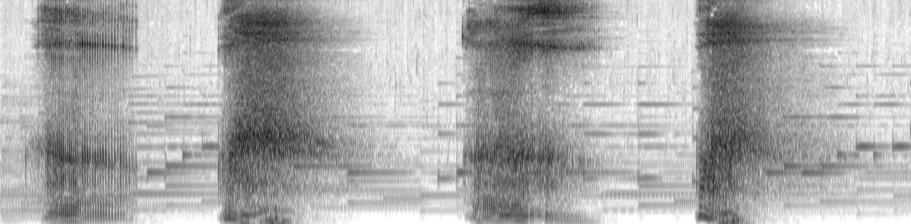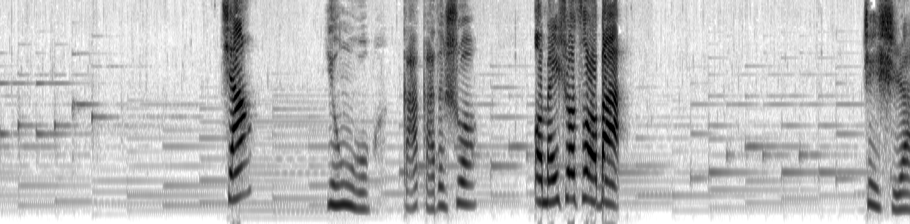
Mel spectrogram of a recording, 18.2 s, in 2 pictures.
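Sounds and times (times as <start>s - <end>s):
soft sustained music: 0.0s - 18.1s
hippo snoring: 0.3s - 1.4s, 2.2s - 3.5s, 4.6s - 6.0s, 7.0s - 8.1s
speech: 11.4s - 11.6s, 12.4s - 15.4s, 17.8s - 18.1s.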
